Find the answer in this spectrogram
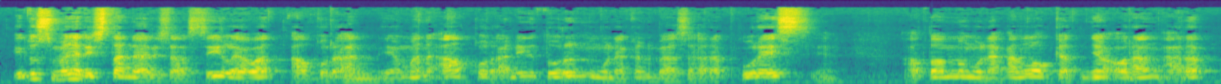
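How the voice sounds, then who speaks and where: A man explains history in a loose, chatty lecture, often pausing and correcting himself as he goes. His voice sits in an ordinary middle register. He is recorded from a distance in a room that echoes. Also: mid-range voice. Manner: relaxed, conversational, frequent fillers and self-corrections. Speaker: teacher.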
